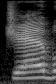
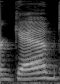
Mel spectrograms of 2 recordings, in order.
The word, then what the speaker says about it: Geb: So the members of the Ennead are Horus, Osiris, Tefnut, Shu, Atum, Isis, Set, Jeb or Geb, depending on if you pronounce it like Jif or Jif, uh, Gif or Jif, and then Nut.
